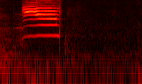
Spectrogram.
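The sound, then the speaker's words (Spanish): A new female cat in a house gives a single short, high, clearly tonal meow, followed by faint background quiet. “Ella es la gata nueva que tenemos acá en la casa.”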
